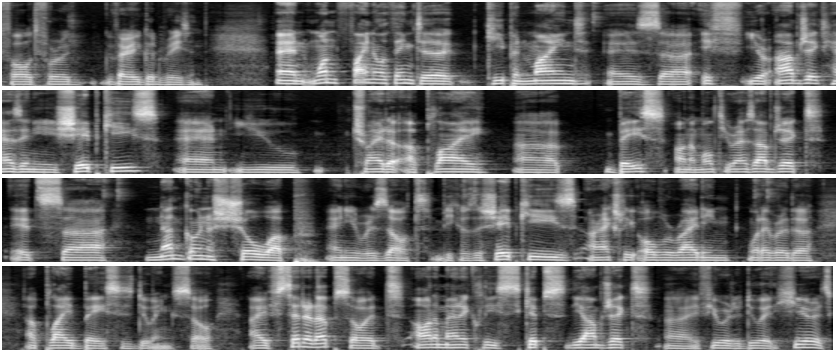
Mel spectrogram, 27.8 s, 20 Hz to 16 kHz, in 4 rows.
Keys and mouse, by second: 4.8 click, 20.2 click.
